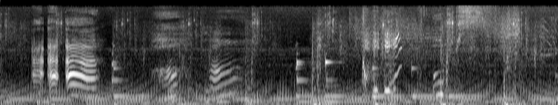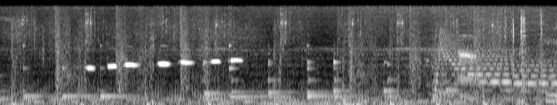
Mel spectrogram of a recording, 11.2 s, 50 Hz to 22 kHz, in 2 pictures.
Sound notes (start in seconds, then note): 3.7 chuckling; 6.4 whistling; 9.1 mysterious music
